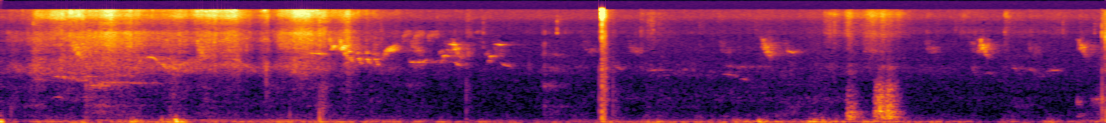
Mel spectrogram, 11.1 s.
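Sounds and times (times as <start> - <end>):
bird chirps: 0.6 - 8.2.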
